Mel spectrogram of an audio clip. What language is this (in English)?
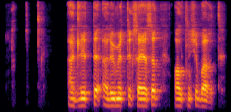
Kazakh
